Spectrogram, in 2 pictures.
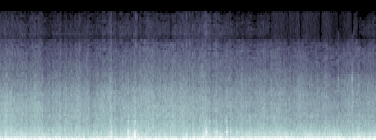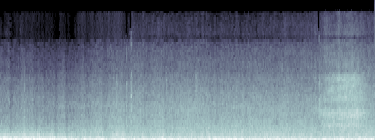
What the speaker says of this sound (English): the wind came back with a vengeance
